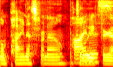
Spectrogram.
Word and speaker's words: Pinas: I have Googled it, and his name is pronounced Pynoos.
